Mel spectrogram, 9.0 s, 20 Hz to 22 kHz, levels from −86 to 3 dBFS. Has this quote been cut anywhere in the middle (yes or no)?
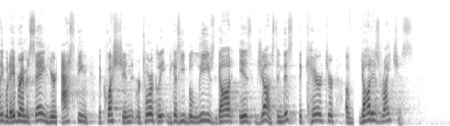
yes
